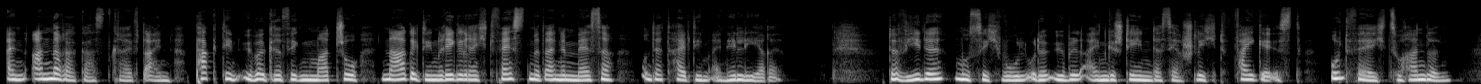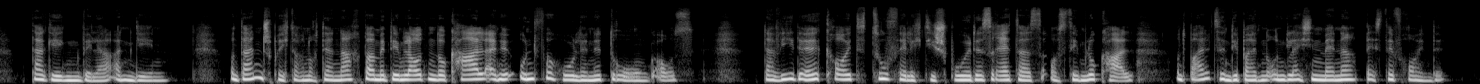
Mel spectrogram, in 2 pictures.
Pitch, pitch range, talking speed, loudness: 210 Hz, 195-230 Hz, 150 wpm, -15 LUFS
